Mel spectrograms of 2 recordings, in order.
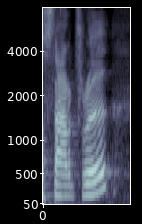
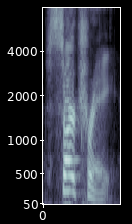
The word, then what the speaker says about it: Sartre: Jean-Paul Sartre.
